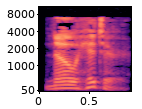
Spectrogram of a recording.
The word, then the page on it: no-hitter: British English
